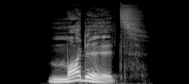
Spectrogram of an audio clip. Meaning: plural of Model
- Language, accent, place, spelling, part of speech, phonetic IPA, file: German, Germany, Berlin, Models, noun, [ˈmɔdl̩s], De-Models.ogg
